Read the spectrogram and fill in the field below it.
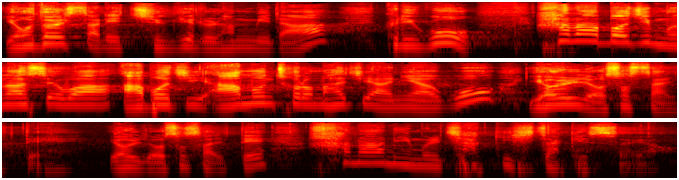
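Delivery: ordinary talk, nothing marked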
